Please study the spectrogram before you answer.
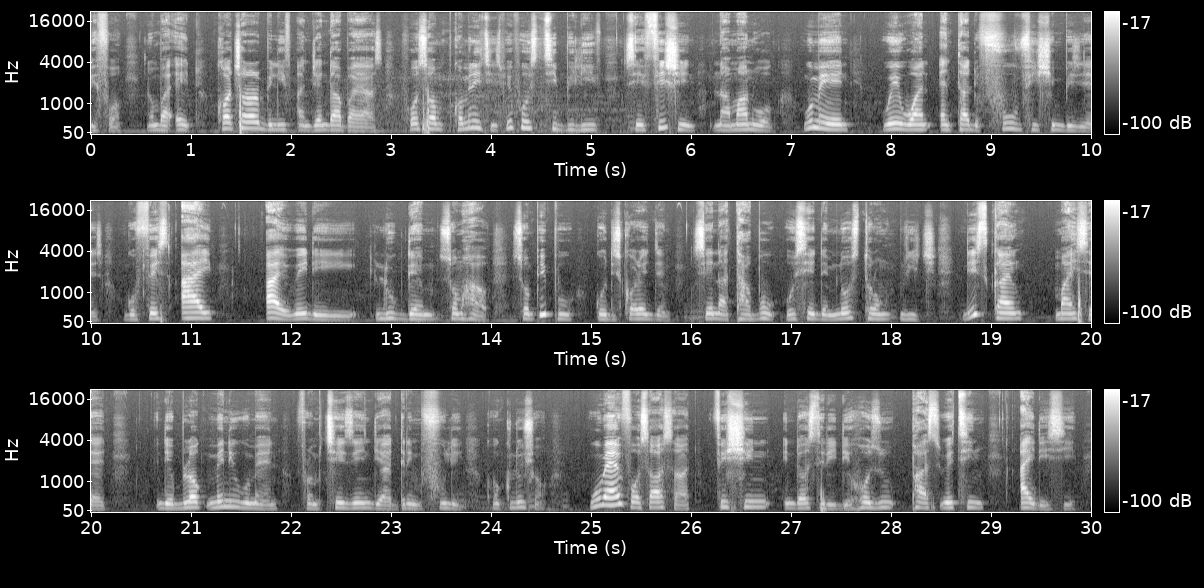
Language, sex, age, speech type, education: Nigerian Pidgin, male, 30-45, spontaneous, tertiary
